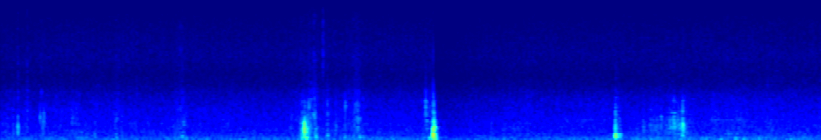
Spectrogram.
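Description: A few scattered sharp clicks and snaps over a quiet outdoor background. The two loudest come about three and four seconds in, and two weaker ones follow a couple of seconds later.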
